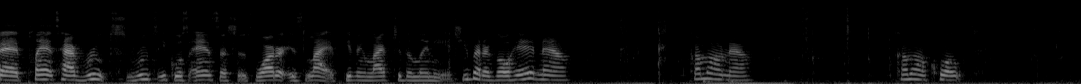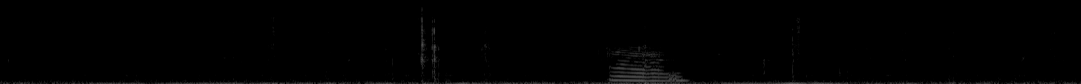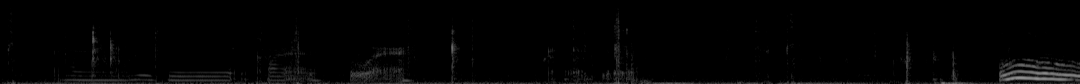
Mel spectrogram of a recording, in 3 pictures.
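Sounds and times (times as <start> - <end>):
speech: 0.0 - 7.6, 9.0 - 9.8, 16.9 - 17.8, 31.6 - 32.4
playing cards being shuffled and pulled: 5.8 - 9.0, 9.8 - 32.4.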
